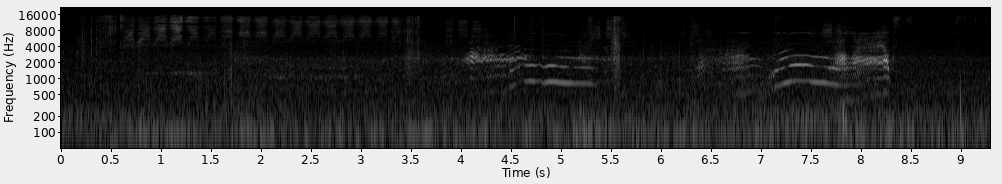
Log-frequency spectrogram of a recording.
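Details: Street cats fighting within a white cat's territory, giving a few wavering, strained meows in the second half against a constant low urban hum.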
